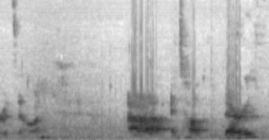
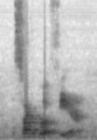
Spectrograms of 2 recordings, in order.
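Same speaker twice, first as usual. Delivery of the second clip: ordinary talk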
